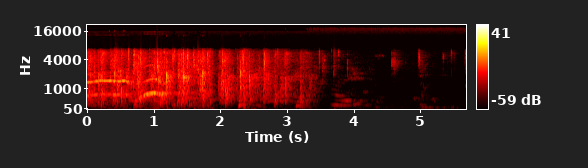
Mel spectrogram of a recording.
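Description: An audience breaks into dense, steady applause with a few rising cheers mixed in, lasting about three seconds before thinning out into scattered claps and quiet.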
